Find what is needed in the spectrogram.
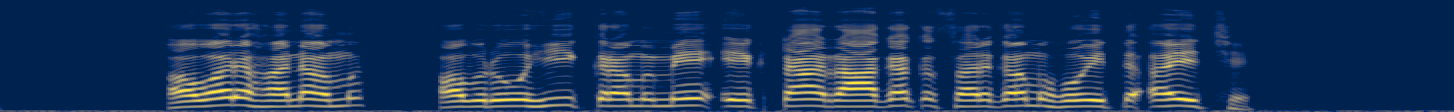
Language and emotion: Maithili, neutral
